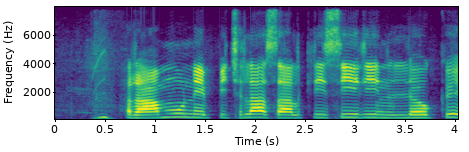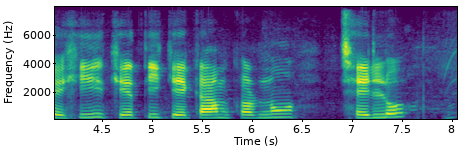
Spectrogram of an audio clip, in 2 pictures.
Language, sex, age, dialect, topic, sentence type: Maithili, male, 25-30, Angika, agriculture, statement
